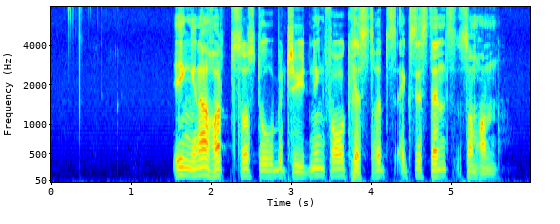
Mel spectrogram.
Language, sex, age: Norwegian, male, 57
